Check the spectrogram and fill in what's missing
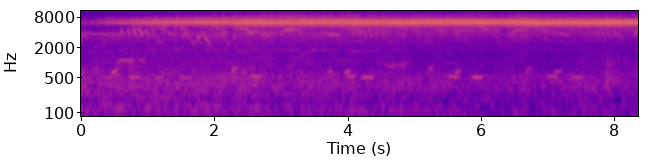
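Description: A Grasshopper Warbler reels a high, dry, insect-like trill without a break, with soft whistles and chirps from other birds in the background.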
